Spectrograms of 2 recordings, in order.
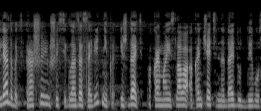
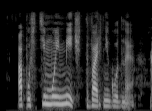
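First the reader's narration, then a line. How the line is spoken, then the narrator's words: Furious growl. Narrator (Russian): Рыкнула я на Ваську, надвигаясь разъяренной кошкой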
